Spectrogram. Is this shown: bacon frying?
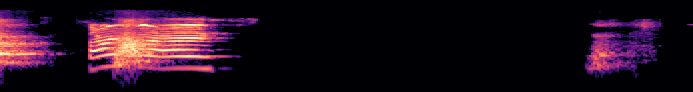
no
